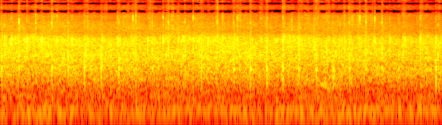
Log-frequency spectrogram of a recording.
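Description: Applause rings out in a large echoing hall.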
